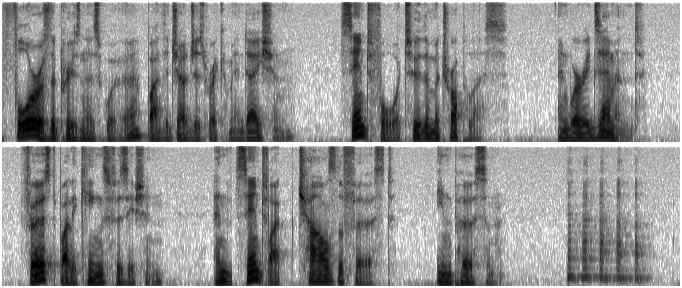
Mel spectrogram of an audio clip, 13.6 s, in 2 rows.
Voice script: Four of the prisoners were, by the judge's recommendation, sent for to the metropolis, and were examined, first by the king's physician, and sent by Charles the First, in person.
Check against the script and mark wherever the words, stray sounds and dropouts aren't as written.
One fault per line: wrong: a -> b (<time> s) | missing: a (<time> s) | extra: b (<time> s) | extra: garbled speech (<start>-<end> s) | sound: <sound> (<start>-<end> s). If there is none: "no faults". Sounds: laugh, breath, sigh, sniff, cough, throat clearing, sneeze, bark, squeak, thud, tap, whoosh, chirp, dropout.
sound: laugh (12.4-13.3 s)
